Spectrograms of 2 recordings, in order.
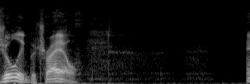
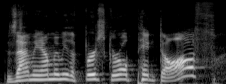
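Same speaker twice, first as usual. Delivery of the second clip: high, loud imitation of indignation; hammed-up outraged protest, pitched up; mock upset; 8 semitones higher, 5 dB louder than usual. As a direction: wail the complaint, rising at the end. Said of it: "she's upset".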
